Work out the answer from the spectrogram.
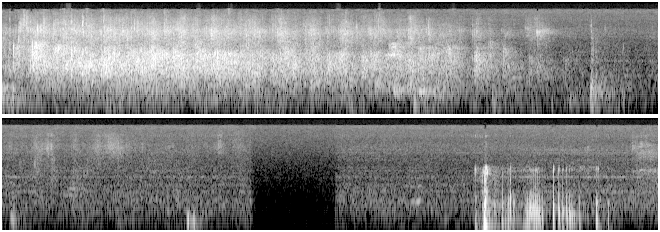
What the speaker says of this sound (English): So please give all of yourself a big round of applause.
